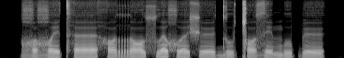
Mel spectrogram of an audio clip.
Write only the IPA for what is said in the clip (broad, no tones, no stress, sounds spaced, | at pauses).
ʁʷ ə ʁʷ e tʰ ɜː h ɔ r ɔ sʷ ɜ χʷ əː ʃ øː d u ǀ ɔ z e m u ɓ ø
